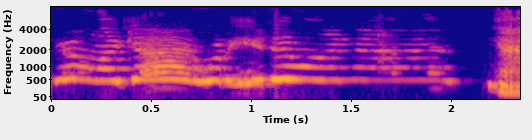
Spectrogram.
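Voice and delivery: very high mock wail; hammed-up distressed whine, dragging out the end; imitated screaming. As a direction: mimic an exasperated neighbor wailing in falsetto. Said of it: "screaming out her window".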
